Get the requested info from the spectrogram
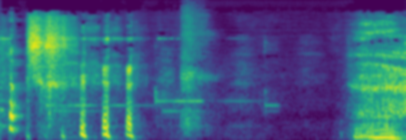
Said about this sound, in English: Hold on. All my alarms are going off telling me that it's time for the Stone Ape podcast.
